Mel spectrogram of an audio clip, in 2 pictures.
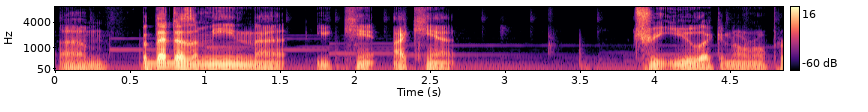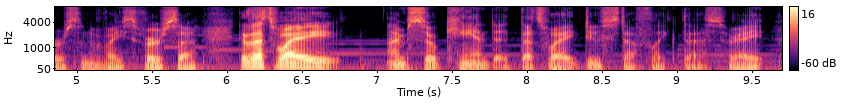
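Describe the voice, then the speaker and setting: Deep-voiced man chatting candidly on stream. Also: moderate pace, soft background music. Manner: candid, earnest, rambling with frequent asides. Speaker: streamer and ASMR voice actor. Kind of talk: casual live-stream Q&A.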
